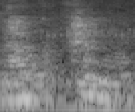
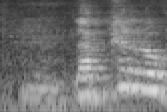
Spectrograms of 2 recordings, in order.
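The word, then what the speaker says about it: Rockefeller: 자, 한국 사람들이 어떻게 발음해요? 라펠로. 저희는 이제 라크펠로라 부릅니다. 영어로 말하면 라크펠로. 라펠로 그러면 잘 몰아들어요. 그래서 라크펠로라고 말해요.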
